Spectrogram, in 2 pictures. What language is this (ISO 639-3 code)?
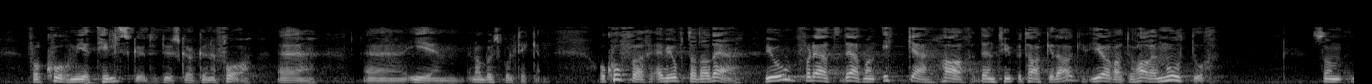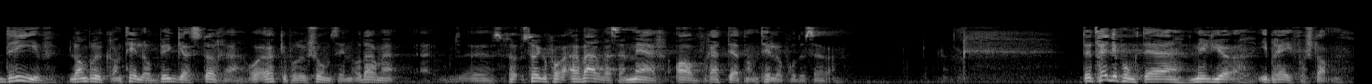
nno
